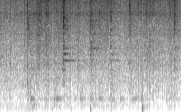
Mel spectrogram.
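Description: Onions frying in a pan for a mutton and cucumber curry, a steady dense sizzle heard up close with a few sharp pops and stirring clicks scattered through, no talking.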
